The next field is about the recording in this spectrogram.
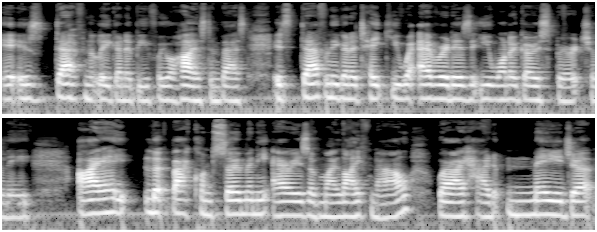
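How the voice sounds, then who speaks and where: Woman, twenties, slightly low voice, calm, earnest, reflective monologue. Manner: calm, earnest, repeats words for emphasis. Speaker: spiritual channel host. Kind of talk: reflective spoken monologue on awakening.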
